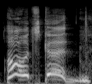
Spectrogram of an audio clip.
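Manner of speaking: very high-pitched delighted squeal, put on; pleasant surprise. Cult movie turning out fine, high mock-delighted voice. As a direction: jump way up in mock relief. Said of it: "and it goes".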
